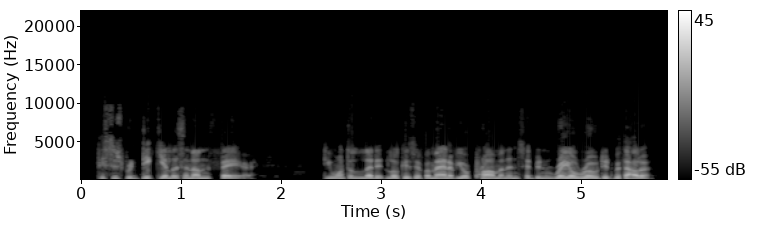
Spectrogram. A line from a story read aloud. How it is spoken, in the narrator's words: The third and youngest judge, who had acted as prosecutor, snapped impatiently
